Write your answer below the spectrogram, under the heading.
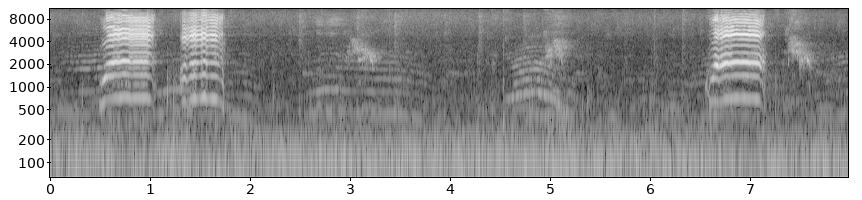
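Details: Goat bleating: two loud, harsh, quavering bleats close together in the first two seconds, fainter distant bleats in the middle, then another strong wavering bleat near the end; quiet background otherwise.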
